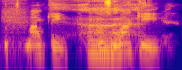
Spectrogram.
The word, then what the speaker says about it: Uzumaki: Shadow, and I'm going to say this wrong, Uzumaki? – Uzumaki.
